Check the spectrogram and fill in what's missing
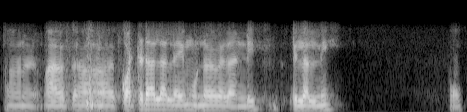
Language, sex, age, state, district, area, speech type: Telugu, male, 18-30, Andhra Pradesh, Annamaya, rural, conversation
